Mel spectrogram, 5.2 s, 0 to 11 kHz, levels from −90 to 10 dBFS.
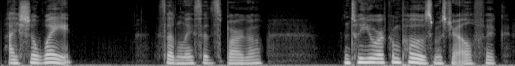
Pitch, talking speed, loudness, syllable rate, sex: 170 Hz, 140 wpm, -17 LUFS, 6.0 syllables/s, female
